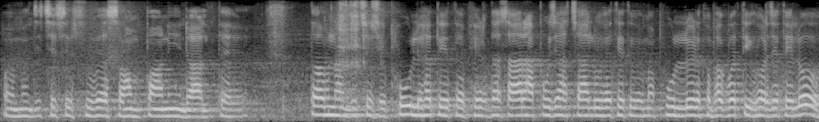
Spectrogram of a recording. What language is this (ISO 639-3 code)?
mai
